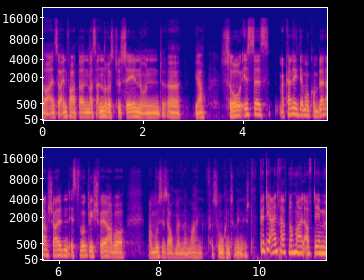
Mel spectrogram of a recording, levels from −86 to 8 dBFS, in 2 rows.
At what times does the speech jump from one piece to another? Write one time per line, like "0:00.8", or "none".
0:10.0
